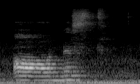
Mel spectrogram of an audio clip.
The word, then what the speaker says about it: honest: I see the pronunciation although we have a h here the H is silent you don't pronounce h you directly pronounce the next letter which is O so the pronunciation is honest honest not Hest know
